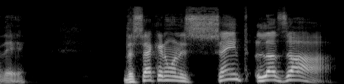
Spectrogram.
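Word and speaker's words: Saint-Lazare: the second one is Saint Lazar Saint Lazar Lazada I think the E is silent and that's a hyphenated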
